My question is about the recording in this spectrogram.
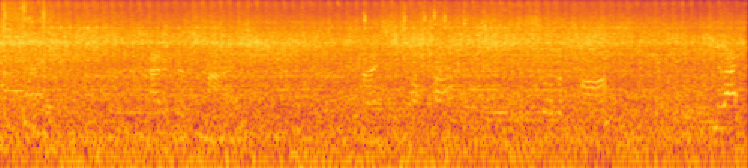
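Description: Helicopter running close by, a loud, steady noise of rotor and engine, with voices faintly underneath.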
